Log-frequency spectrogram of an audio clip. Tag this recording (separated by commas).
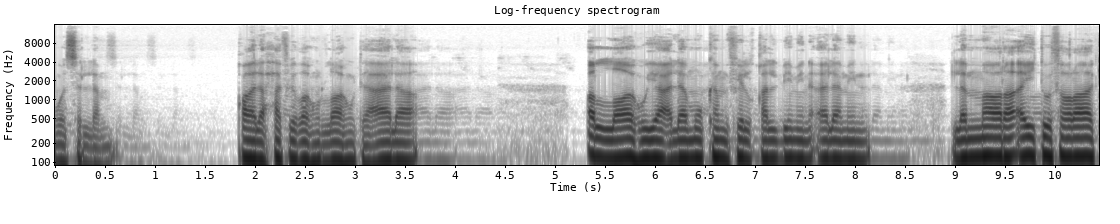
Speech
